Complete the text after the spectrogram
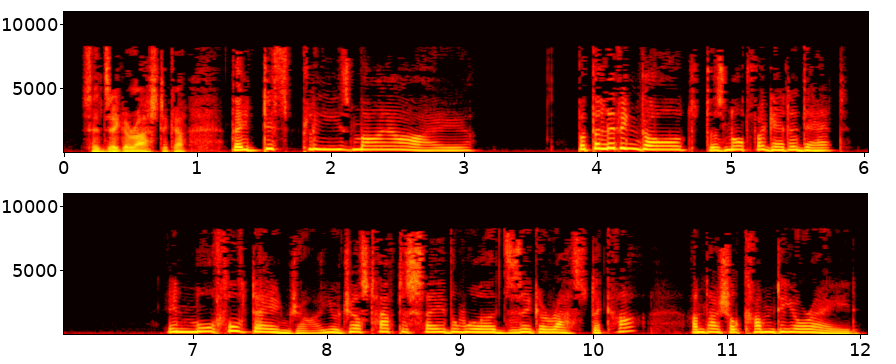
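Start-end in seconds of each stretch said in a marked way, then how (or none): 1.2-12.0 pompous tiny dragon. A narrator's reading. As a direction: announce yourself like a pint-sized deity.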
